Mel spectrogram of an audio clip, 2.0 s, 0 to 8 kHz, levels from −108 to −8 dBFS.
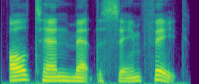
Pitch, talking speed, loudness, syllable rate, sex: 130 Hz, 180 wpm, -18 LUFS, 3.5 syllables/s, male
